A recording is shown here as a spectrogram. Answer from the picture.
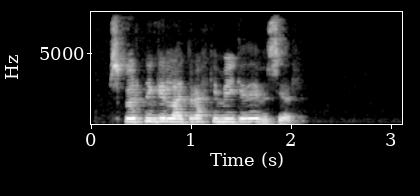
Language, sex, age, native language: Icelandic, female, 50-59, Icelandic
